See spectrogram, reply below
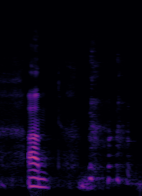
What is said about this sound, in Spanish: me vas a disculpar que, que, esté tosiendo, pero todavía estoy en el proceso de recuperarme completamente.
